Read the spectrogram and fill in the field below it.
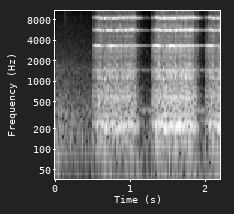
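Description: A harsh electric service buzzer on the counter of Jimbo's country store is pressed over and over, sounding in three quick, evenly spaced bursts, each about half a second long with brief silences between, loud with no talking.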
